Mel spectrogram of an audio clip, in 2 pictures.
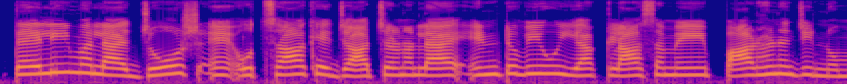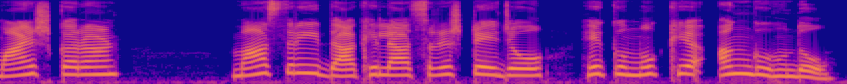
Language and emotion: Sindhi, neutral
